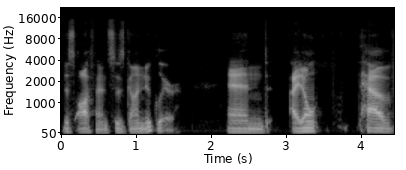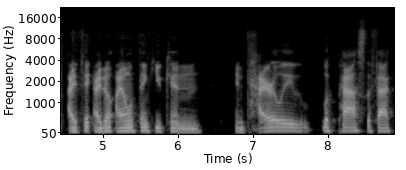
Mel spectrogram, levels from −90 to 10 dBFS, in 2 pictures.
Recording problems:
none

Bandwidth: 15 kHz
